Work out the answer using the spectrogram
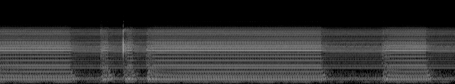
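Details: Harman Kardon A-10 Allegra amplifier, first test, brought up to about 117 volts; steady, even buzz with stacked tones under the music; power-supply hum, owner suspects capacitors need replacing.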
